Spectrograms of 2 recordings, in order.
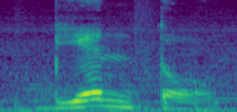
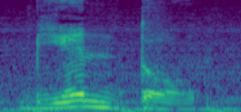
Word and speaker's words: viento: And the way you're going to say it in Spanish is viento. Viento. Viento. Okay, so in English we'd probably say viento or something like that. But in Spanish you're going to say viento. Good.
